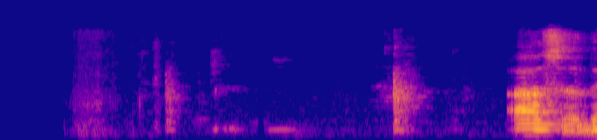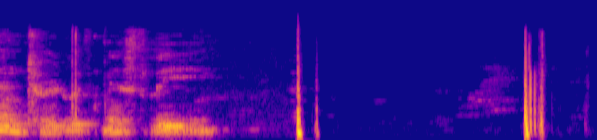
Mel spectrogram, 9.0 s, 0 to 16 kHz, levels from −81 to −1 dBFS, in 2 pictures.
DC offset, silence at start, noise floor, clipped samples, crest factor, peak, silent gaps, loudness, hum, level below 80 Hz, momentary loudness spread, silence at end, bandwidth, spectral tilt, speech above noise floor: under 0.1%; 1.25 s; -76 dBFS; under 0.1%; 26 dB; 0 dBFS; 1.95-1.99 s; -22 LUFS; none; -50 dBFS; 16 LU; 0.4 s; 9 kHz; -6 dB/octave; 54 dB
